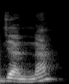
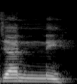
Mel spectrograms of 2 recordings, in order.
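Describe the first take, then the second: First: The final vowel is a plain open 'a'. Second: The final vowel is fronted toward 'e'. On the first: "pakai fathah" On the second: "dengan imalah"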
